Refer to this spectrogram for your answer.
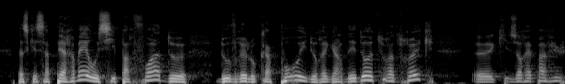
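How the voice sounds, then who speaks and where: A man's fairly high-pitched voice with a dark, mellow tone at a moderate pace, dry and close with no echo, on a very clean recording, silent background. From Brazil. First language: Portuguese (speaking French). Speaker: business school dean. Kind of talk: podcast interview. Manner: halting, many repetitions and fillers.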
